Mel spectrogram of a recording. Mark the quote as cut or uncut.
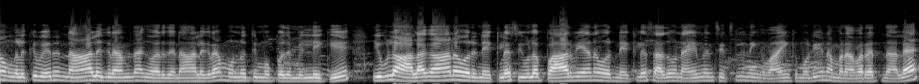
uncut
